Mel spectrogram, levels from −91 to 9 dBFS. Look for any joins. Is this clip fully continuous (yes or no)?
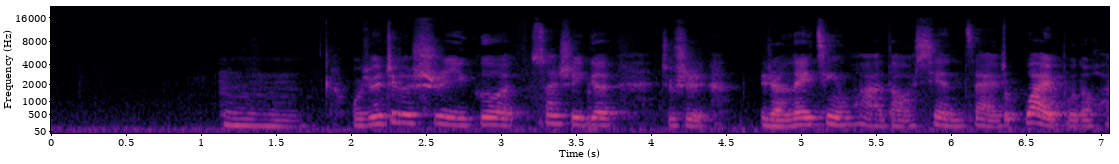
yes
